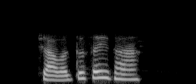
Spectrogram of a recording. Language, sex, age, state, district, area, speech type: Hindi, female, 18-30, Uttar Pradesh, Varanasi, rural, conversation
